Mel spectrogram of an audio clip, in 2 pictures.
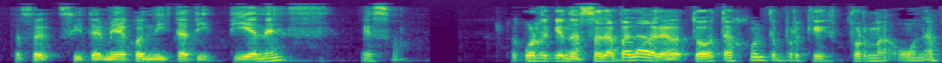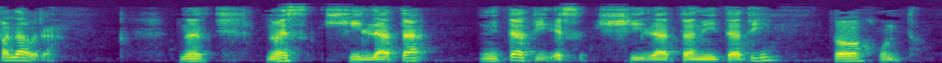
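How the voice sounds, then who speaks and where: A man's voice: mid-range voice, normal speed, vocal fry, a little mellow, slightly rough. A man teaching a recorded school lesson, explaining step by step and asking the class questions. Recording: dull lo-fi sound.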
